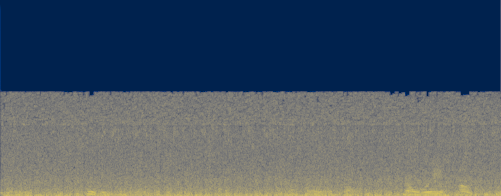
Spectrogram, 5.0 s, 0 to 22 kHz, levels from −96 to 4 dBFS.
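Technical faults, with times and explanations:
Nothing stood out on listening to this speech recording.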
